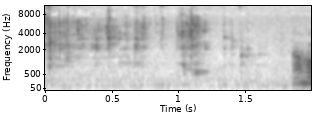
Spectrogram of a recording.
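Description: Milk being poured from a glass cup into a plastic blender jar, a faint splashing trickle that fades out.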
